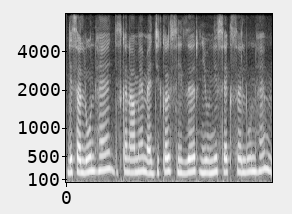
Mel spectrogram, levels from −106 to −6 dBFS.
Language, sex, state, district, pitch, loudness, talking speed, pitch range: Hindi, female, Uttar Pradesh, Muzaffarnagar, 235 Hz, -15 LUFS, 160 wpm, 225-245 Hz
